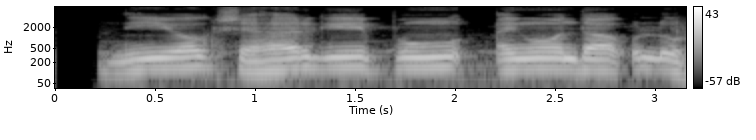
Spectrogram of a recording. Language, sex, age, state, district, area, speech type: Manipuri, male, 60+, Manipur, Churachandpur, urban, read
